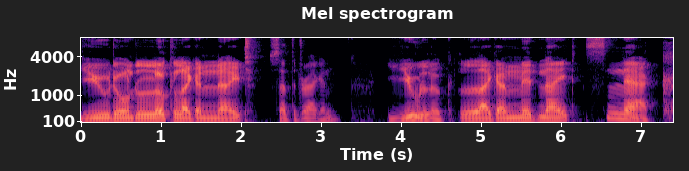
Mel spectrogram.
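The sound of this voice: Quiet surroundings around an unforced reading voice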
